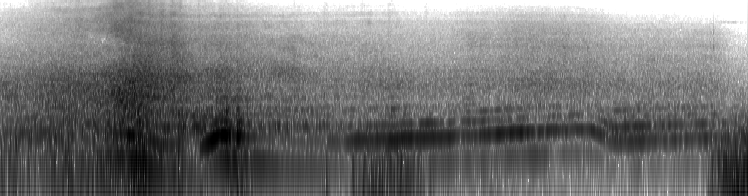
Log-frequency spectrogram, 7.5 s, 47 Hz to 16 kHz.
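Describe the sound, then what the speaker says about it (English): A BMW M3 CS engine revs hard, its induction roar rising and falling before settling into a steady, droning exhaust note with harmonic whine, close and loud. "You just hear induction sound, and then you hear exhaust sound."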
